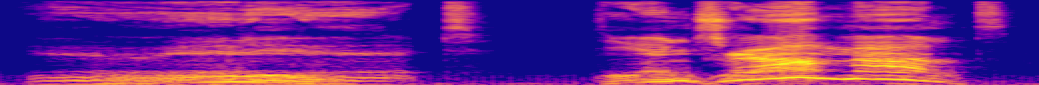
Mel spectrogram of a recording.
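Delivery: huge booming monster bellow; thundering voice. Acted. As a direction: roar it like an angry sea beast. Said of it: "a deep thundering voice".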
